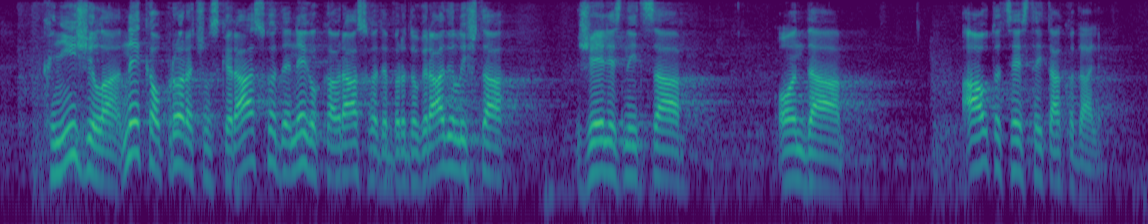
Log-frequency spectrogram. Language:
Croatian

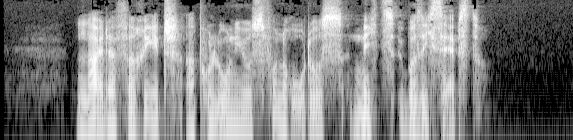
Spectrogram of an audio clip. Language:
German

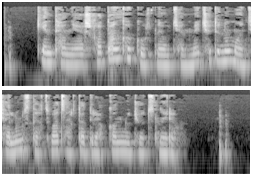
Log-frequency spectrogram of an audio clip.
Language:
Armenian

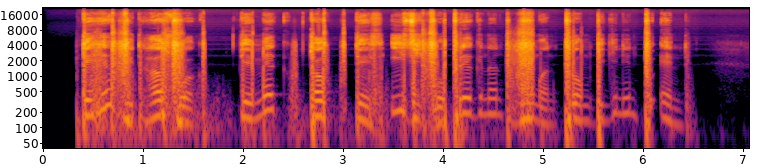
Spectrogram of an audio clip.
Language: Nigerian Pidgin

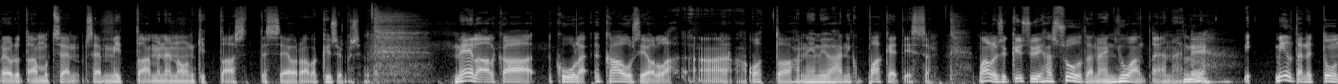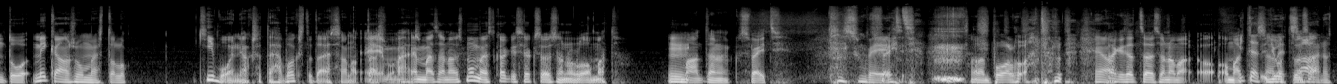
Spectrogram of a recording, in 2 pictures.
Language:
Finnish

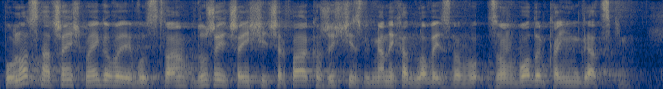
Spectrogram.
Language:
Polish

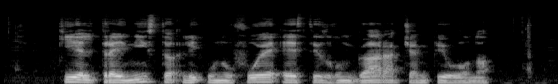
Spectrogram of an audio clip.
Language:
Esperanto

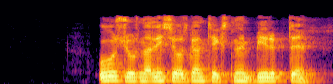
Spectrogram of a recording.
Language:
Uzbek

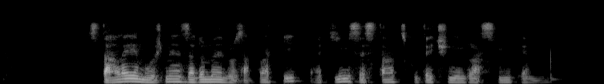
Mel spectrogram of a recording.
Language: Czech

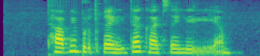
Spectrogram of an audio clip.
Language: Georgian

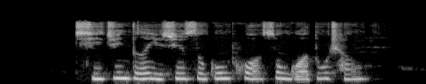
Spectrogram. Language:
Chinese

